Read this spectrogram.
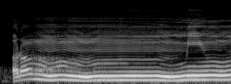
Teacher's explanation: Ayyu tiyani khairam, fathah tanwin pada huruf ro bertemu mim, idgham bi gunnah, siap masuk pada huruf mim, ditekan selama 3 harokat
